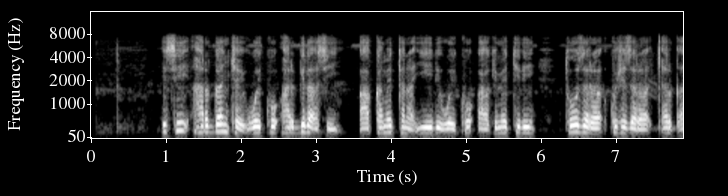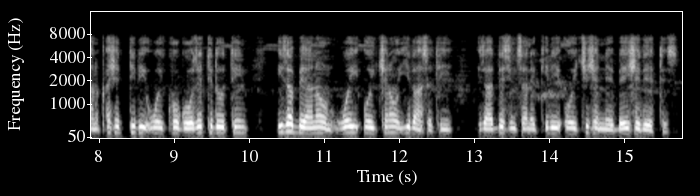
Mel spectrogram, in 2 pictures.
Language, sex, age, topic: Gamo, male, 18-24, government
